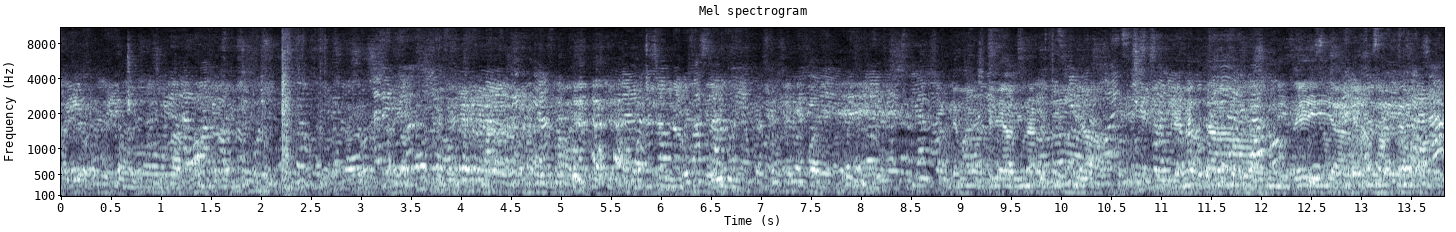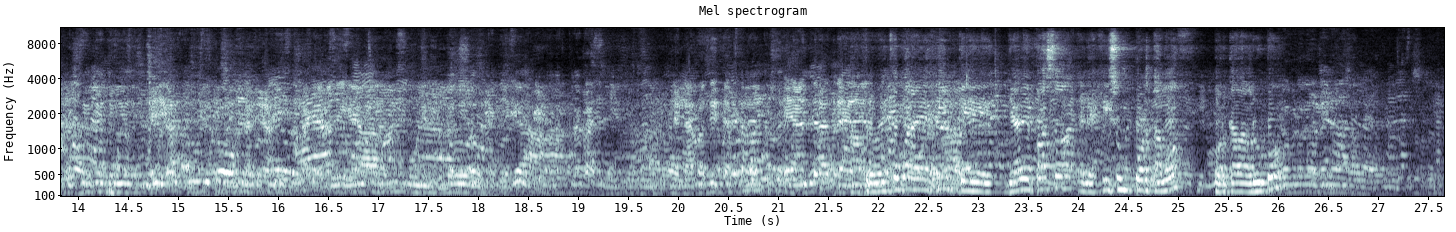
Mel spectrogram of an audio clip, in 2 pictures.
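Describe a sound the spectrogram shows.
Many people chatter at once in a room.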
